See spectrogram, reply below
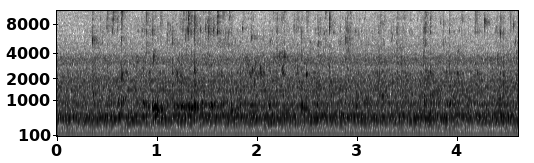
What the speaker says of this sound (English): it's starting to gurgle out and splash a little bit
